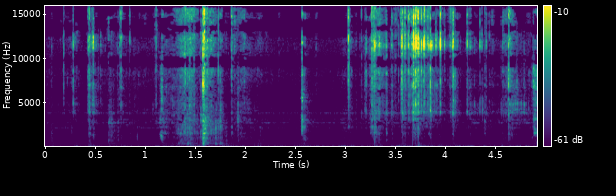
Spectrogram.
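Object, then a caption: Bar of soap scraped with a metal blade. A metal utility blade scrapes the scored surface off a solid lilac bar of soap held in the palm, shaving it away in strips and powder. Soft, dry, crinkly scraping strokes come in irregular bursts over a quiet background, with bright edges and very little ring.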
